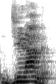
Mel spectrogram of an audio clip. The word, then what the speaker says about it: gerund: আমরা জেরান্ড শব্দটা পড়বো এর উচ্চারণটা কিন্তু জেরান্ড এই জেরান্ড শব্দটা কাকে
